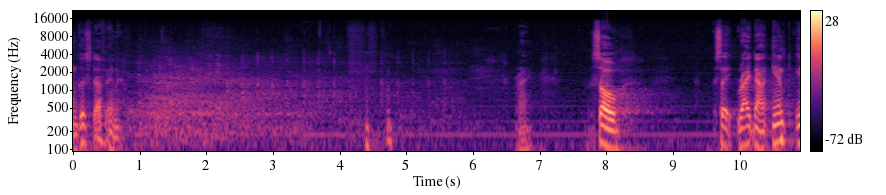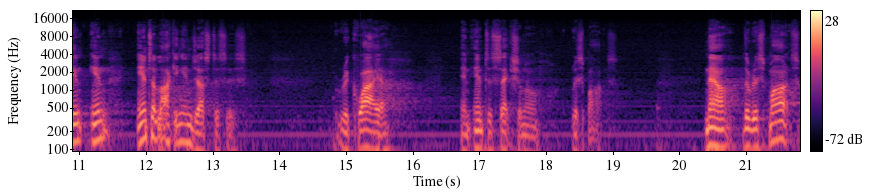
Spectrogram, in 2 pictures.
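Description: A man speaks slowly and forcefully into a microphone, with long pauses, in an echoing hall.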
